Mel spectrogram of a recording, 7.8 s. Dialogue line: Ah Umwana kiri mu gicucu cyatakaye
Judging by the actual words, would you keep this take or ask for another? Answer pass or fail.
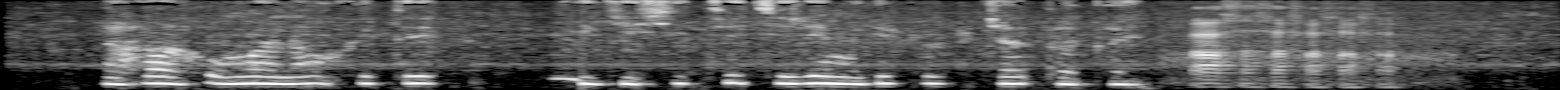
fail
